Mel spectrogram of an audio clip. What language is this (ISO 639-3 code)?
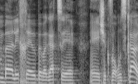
heb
